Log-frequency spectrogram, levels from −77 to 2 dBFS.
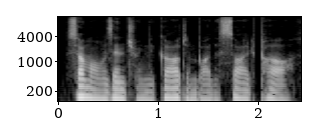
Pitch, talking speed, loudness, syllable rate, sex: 100 Hz, 220 wpm, -20 LUFS, 6.1 syllables/s, male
